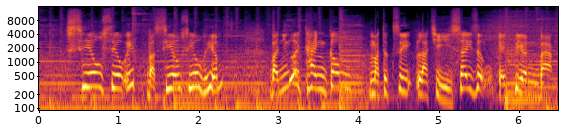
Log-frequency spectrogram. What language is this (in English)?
Vietnamese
